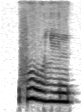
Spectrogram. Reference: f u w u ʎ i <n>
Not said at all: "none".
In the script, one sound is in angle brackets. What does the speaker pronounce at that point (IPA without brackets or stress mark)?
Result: n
